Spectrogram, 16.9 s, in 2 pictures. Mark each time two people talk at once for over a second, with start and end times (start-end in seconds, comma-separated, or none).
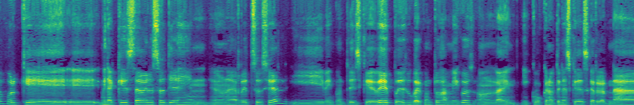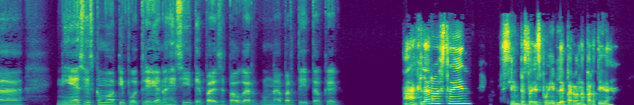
none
